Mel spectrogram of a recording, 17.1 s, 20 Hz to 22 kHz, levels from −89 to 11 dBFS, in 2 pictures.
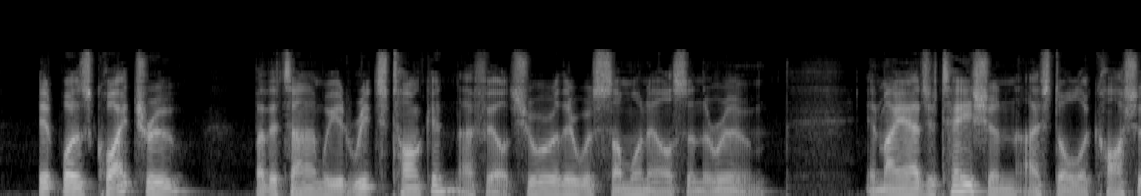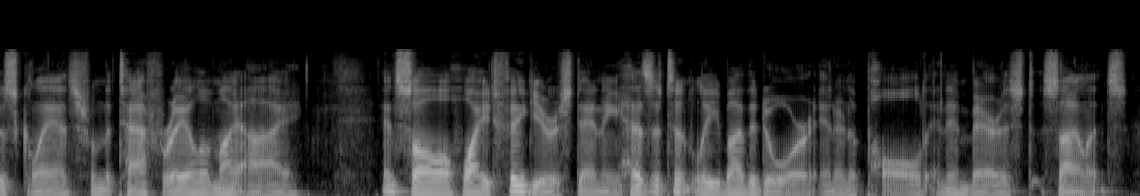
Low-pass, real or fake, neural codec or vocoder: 7.2 kHz; real; none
